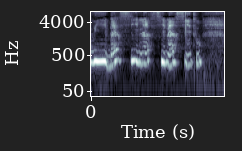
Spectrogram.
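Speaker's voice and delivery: forced, very high, strained polite tone.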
